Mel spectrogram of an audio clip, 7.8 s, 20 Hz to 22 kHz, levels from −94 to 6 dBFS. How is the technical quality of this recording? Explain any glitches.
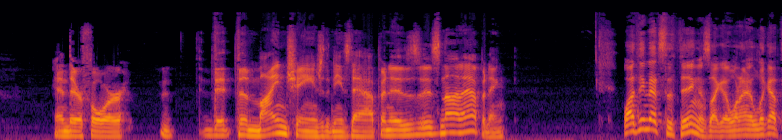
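The speech has one quality fault, at the very start. From 0.0 to 2.0 s, the adaptive stream starts at a low bitrate. The player began on a cheap version to start fast. Nothing sounds above 12 kHz, and codec artefacts are stronger. That points to roughly 32 kbit/s AAC. At 2.0 s it steps up, likely to about 96 kbit/s. The treble returns suddenly, with no gap.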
